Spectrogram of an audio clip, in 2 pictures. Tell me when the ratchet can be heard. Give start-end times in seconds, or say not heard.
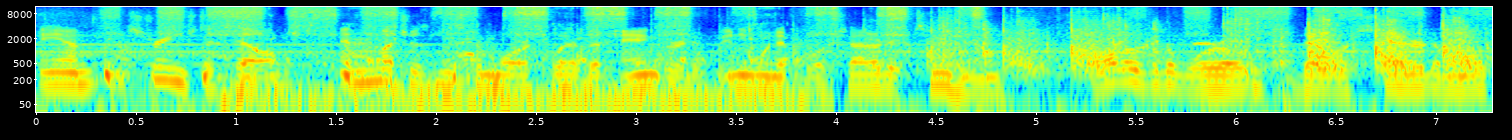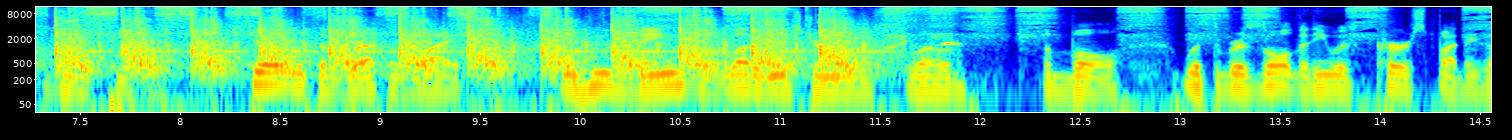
0.9-6.3.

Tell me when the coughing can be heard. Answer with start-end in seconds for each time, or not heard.
0.3-2.4.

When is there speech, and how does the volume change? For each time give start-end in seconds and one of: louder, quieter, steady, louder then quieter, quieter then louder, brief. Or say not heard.
0.0-14.5 steady.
